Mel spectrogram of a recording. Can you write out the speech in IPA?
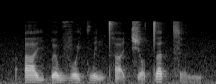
ʔ aː˧ j ɓ ə˧ w v o˨˦ j k w ḭ˧˨ n t̪ʰ a̰ː˧˨ t͡ɕ ɔ˧˩ t̪ a˦˥ t̚ s ə̤˨˩ n

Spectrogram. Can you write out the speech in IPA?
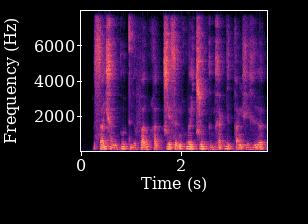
s a˨˦ j ɣ a̤˨˩ n k u˧ t̪ i̤˨˩ ə̯ f a˧˩ w h a˨˩ t̚ t͡ɕ e˧ z ə̰˧˥ n h w ə˧ j t͡ɕ o˧ w k ə̤˨˩ m ɣ a˦˥ k̚ z i˦˥ t̚ h a̰˧˥ ŋ x e̤˨˩ ɣ ɨ˧ ə̯

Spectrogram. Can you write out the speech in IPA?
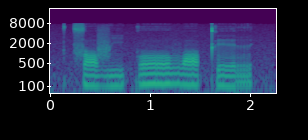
t͡s ɔ˨ v i˨ k oː˦ β ɔ˦ kʼ ɪ˦ r

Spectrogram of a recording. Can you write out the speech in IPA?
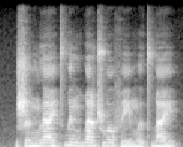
ʂ ɤ˨˦ ŋ l a˥˨ ɪ̯ t̪ʰ w ə˥˨ n m w ä˥˨ ʈ͡ʂ w ɔ˦ f e˨˦ ɪ̯ m ɤ̰˨˩ t̪ʰ w a˦ ɪ̯

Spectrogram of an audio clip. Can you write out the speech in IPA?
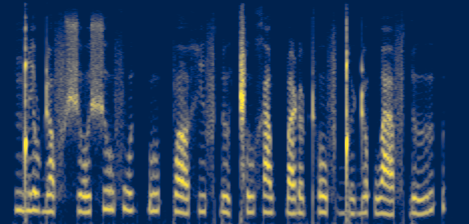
ŋ͡ǃ i w ɖ ʌ f ʃ o ʃ u f w ɯ k͡p u ʔ p ʌ x i f ɗ ɯ ǁ u x a w k͡p ʌ ɽ o ʈʰ o f ɡ͡ǃ ɯ ɖ o ʔ w a f ɗ ɯ ʔ

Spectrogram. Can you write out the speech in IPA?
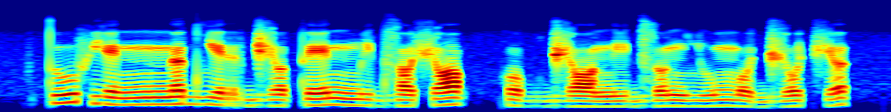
t̪ u f j e nː ə d ʎ e r d͡ʒ ɤ t̪ e n m i d z ɔ ʃ ɔ kː o b d͡ʒ ɔ n i d͡z o n ʎ u m o d͡ʒ o t͡ʃ ə

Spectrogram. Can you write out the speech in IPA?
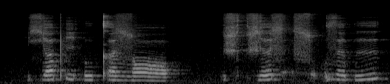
ç ɐ pʼ i h u kʼ ɐ ɮ ɔ | ɕ ɔ̰ ɕ ɘ ɬ ɛ̰ ɬ o̰ z ɘ p ɨ

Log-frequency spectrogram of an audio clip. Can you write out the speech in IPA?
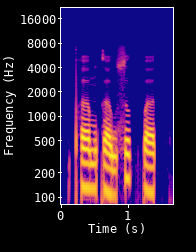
pʰ ɐ˨ m k ɐ˨˩ w s ʊ˥ k̚ p ɐ˨ t̚

